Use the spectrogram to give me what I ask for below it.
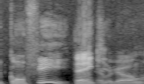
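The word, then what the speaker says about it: confit: Bam for your pronunciation. Confi.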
